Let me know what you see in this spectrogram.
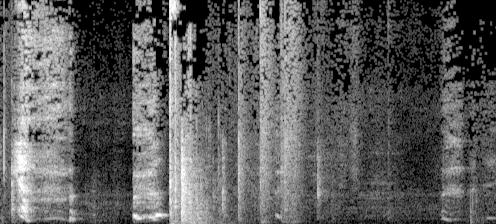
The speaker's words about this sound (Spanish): Denver sale del aseo y cierra la puerta.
